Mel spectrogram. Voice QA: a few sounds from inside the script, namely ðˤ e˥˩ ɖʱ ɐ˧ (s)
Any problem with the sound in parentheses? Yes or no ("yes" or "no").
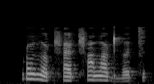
yes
